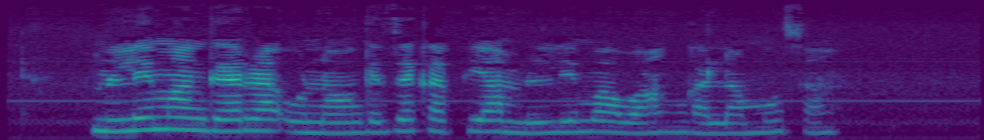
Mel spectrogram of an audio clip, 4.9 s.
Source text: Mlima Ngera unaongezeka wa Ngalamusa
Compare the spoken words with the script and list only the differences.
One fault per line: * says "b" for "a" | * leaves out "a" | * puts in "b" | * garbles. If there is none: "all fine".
* puts in "pia Mlima"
